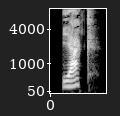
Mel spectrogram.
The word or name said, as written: yak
